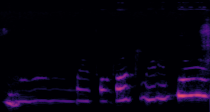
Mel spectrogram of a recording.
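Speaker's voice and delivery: tiny, very high, soft squeak; mock shutting-out. Stay-at-home mom staring at the sky, mock aloof. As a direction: squeak it faintly as if tuning someone out.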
